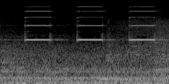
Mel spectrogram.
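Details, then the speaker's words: 28-metre machine after replacing a distorted rubber clutch coupling, clutch spinning freely: test run with motor and pump giving a steady, even hum with no knocks or rattles, under a repeating machine beep; sounds smooth, fine. "sounds good nice and smooth yeah looks good so I think it's going to be fine"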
